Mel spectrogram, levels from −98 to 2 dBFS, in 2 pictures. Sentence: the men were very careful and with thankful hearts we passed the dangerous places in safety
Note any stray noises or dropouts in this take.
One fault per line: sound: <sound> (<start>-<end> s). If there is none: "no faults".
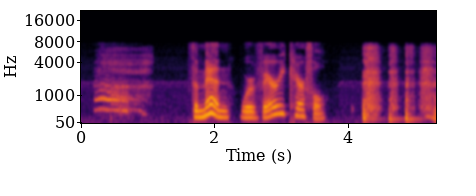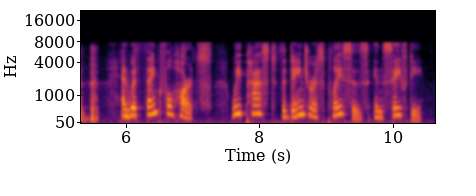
sound: sigh (0.2-1.1 s)
sound: laugh (4.1-5.6 s)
